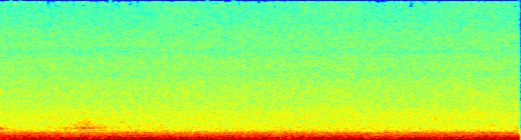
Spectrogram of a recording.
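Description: Quiet room tone: a steady low hum over faint hiss, with one soft tick about two seconds in.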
